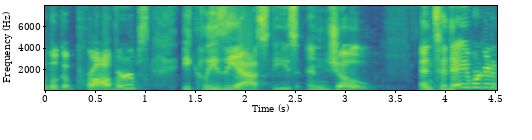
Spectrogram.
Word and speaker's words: Job: name is job now if you're new to the Bible maybe you called him job but his name is job okay it's spelled j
